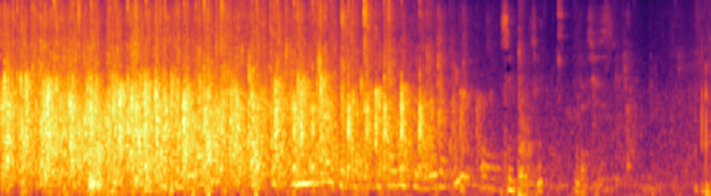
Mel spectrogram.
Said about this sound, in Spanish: Un aplauso para ella, por favor.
